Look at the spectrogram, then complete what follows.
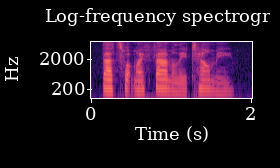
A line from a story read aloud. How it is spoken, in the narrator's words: she murmured at length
